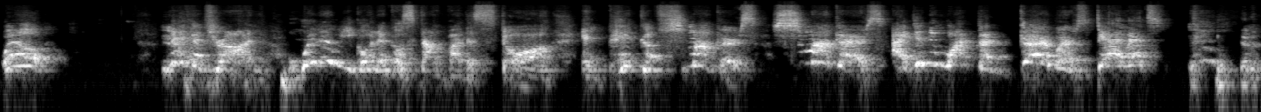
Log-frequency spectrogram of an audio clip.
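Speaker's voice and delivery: very high-pitched comic voice, pushed way up. Put on the spot and asked to do Starscream, the speaker performs a high-pitched Starscream voice. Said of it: "get a high pitched voice like that".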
